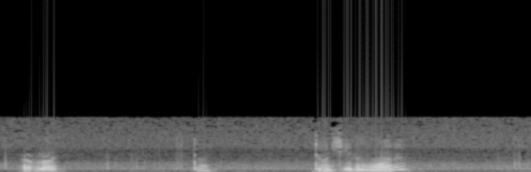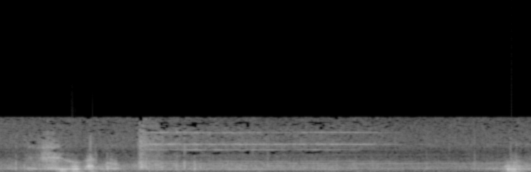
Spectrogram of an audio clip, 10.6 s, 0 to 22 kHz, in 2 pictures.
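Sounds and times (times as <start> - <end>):
speech: 2.0 - 2.2, 3.2 - 4.2
telephone bell ringing: 6.7 - 9.9.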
